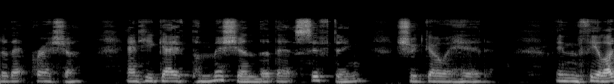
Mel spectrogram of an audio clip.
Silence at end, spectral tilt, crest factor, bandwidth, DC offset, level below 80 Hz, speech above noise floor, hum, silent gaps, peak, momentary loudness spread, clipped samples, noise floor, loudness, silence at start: 0 s; -3 dB/octave; 20 dB; 9.4 kHz; under 0.1%; -68 dBFS; 24 dB; none; none; -10 dBFS; 17 LU; under 0.1%; -55 dBFS; -29 LUFS; 0 s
